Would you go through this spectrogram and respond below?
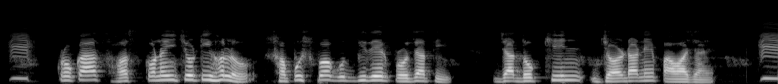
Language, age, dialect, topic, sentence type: Bengali, 25-30, Rajbangshi, agriculture, question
